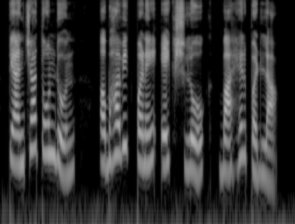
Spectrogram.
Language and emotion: Marathi, neutral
